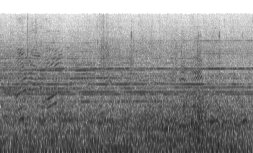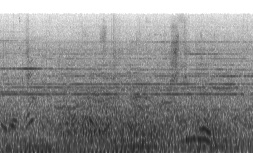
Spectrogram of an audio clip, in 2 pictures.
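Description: Indistinct chatter of people in a crowd, over a steady low hum and faint high steady tones.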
